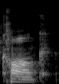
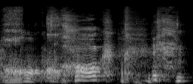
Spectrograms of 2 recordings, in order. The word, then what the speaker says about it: conch: I'll pronounce it both ways for those of you that are like, it's pronounced this way. Yeah, we probably got some coastal listeners that are like, wow, it's actually conch. Yeah, it's actually honk.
